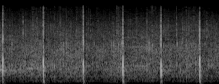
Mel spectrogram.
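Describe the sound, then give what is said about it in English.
A church audience clapping together on Resurrection Sunday, with sharp, steady claps landing on a regular beat over a dense wash of scattered applause. “And it's okay to clap our hands at that reality today.”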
